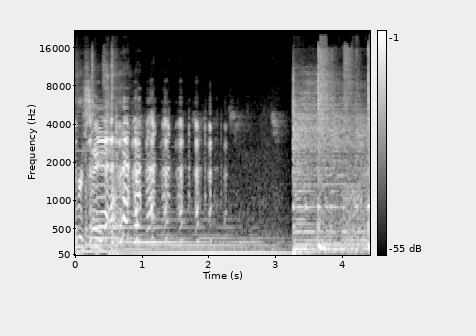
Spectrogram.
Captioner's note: all laughing; rock music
